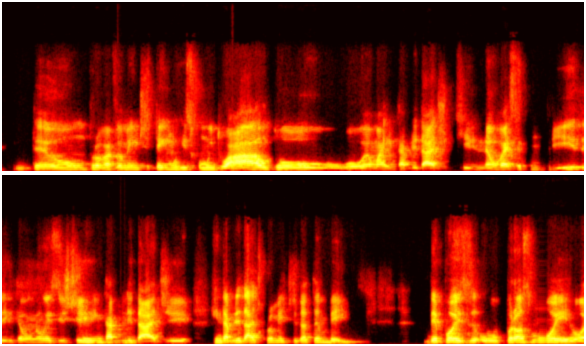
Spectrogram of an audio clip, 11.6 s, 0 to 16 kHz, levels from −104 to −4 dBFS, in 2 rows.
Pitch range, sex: 155-180 Hz, female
